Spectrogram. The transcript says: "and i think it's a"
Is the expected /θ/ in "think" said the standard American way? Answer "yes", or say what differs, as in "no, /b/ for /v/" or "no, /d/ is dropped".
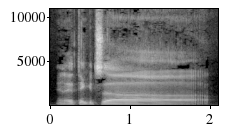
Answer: yes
